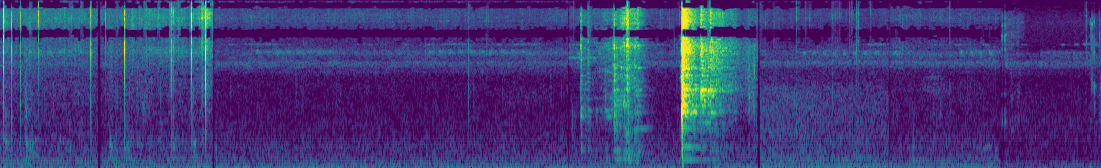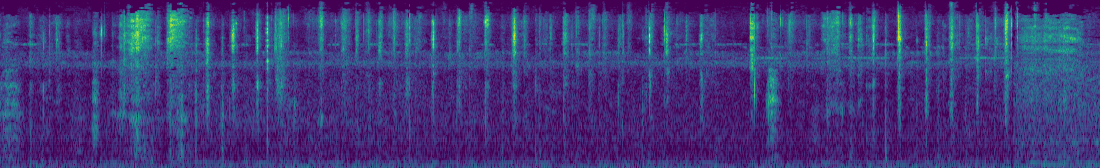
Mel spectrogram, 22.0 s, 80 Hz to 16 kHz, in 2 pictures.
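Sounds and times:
steady hiss: 0.0 - 10.0
chewing and lip smacks: 10.9 - 21.2.

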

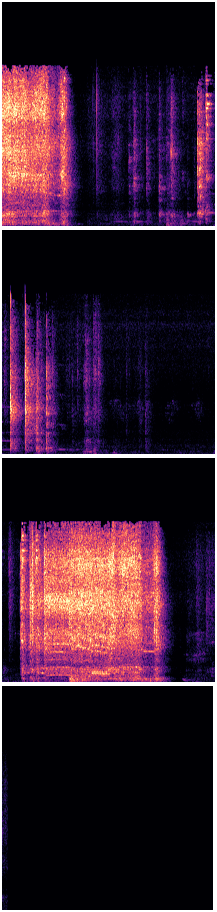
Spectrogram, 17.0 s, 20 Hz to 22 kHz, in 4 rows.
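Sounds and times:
cordless drill running: 0.0 - 1.4, 8.9 - 11.9.

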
